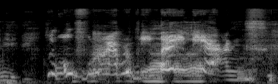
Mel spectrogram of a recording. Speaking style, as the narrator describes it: Robin screamed, continued to cackle

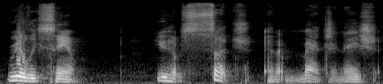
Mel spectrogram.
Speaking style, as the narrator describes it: Dorrie scoffed

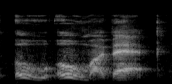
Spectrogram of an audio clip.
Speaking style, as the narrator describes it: She groaned

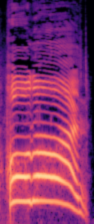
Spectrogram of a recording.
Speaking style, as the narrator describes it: shouted

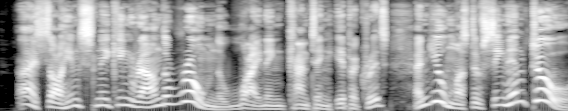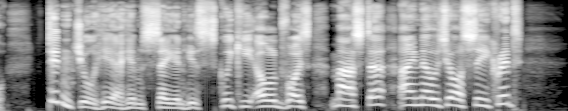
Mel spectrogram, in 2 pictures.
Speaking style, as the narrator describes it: He broke off abruptly

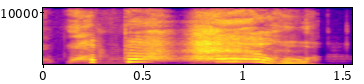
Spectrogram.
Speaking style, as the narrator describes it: screamed

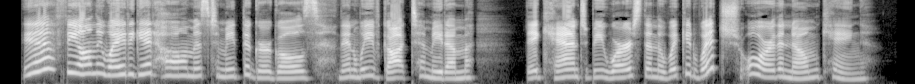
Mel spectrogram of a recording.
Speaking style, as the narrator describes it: Dorothy said with a sigh

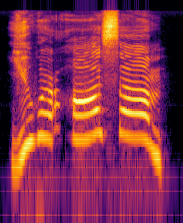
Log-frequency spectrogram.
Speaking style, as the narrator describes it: she said excitedly

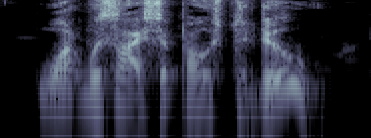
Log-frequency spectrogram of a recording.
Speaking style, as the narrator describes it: snapped

